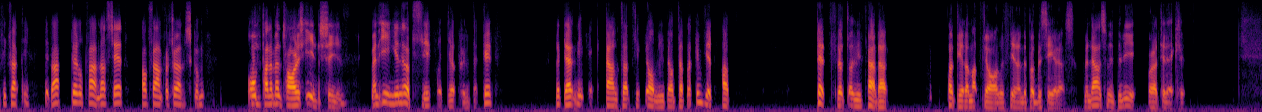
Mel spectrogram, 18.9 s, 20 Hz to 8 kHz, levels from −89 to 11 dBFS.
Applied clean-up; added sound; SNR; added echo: neural diffusion model UNIVERSE++.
